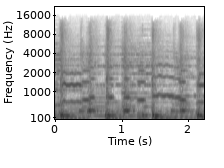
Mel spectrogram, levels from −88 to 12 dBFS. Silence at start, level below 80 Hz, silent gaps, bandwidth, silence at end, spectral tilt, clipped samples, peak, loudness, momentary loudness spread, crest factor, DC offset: 0 s; -32 dBFS; none; 14.5 kHz; 0 s; -5 dB/octave; under 0.1%; -2 dBFS; -18 LUFS; 2 LU; 16 dB; under 0.1%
